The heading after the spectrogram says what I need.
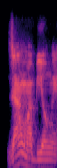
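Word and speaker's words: Jean Mabillon: Nah, kemudian ada eh Zang Mabyong ya, nulisnya kebanyakan ya. Jan Mabyong Mabyong bacanya Zang Mabyong ini dia menulis buku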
